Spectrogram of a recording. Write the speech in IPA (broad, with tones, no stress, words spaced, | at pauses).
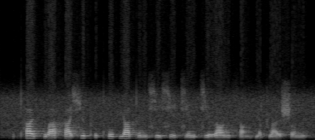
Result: t̪ʰa˥˩ɪ̯pʰwä˧˥xä˧˥ ɕy˥˩pʰi˩t̪ʰu˥˧pjä˥˩ t̪i˧˥nɕi˧˥ ɕi˥˩t͡ɕi˥nt͡ɕi˧˥ lɑ˧˥ŋ sɑ̰˨˩ŋpjä˦ ʈ͡ʂwa˧˥ɪ̯ʂɤ˧˥ŋ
